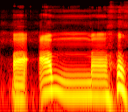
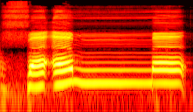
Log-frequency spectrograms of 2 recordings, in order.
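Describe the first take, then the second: First: The first sound is a closed p without air. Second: The first sound is an f with escaping air. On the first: The speaker calls it wrong. "angin dia tak keluar" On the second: The speaker calls it right. "dirapatkan dengan gigi atas bahagian depan"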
